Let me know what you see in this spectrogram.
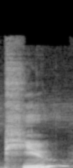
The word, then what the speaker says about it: Pugh: And then Florence Pugh, is that how you pronounce it? – Yeah.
